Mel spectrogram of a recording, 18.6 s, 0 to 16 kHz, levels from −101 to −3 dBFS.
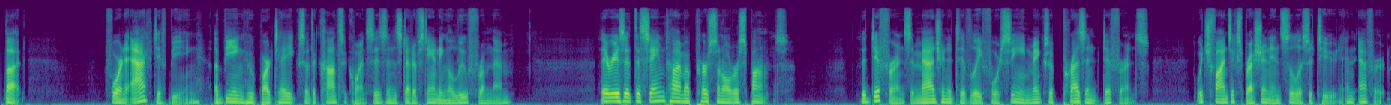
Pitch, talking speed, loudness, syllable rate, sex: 100 Hz, 135 wpm, -25 LUFS, 5.6 syllables/s, male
